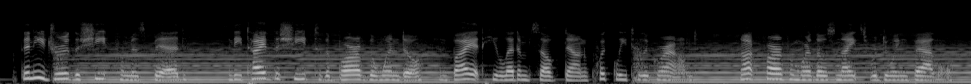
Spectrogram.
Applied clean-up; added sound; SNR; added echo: none; Bowed string instrument; 7 dB; none.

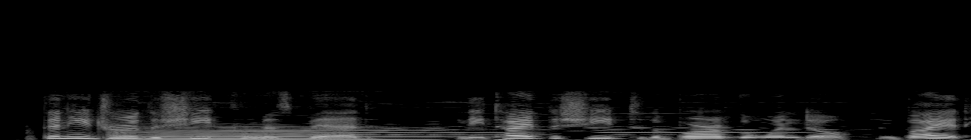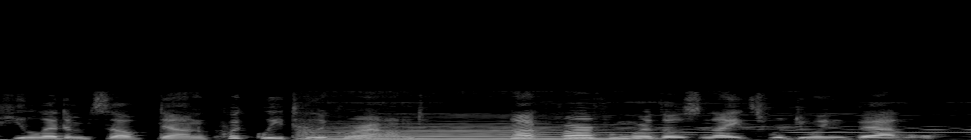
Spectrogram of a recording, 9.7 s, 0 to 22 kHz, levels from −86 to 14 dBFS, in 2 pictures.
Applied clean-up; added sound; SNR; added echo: classical method Wiener filter.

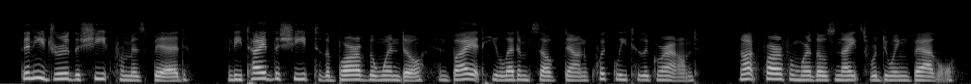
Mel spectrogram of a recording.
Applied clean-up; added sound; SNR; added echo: none; none; none; none.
